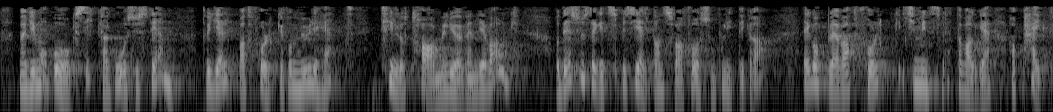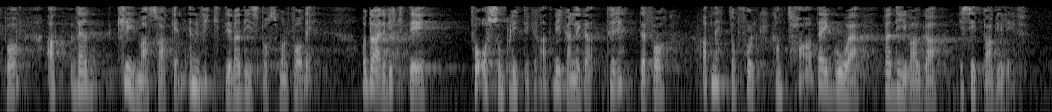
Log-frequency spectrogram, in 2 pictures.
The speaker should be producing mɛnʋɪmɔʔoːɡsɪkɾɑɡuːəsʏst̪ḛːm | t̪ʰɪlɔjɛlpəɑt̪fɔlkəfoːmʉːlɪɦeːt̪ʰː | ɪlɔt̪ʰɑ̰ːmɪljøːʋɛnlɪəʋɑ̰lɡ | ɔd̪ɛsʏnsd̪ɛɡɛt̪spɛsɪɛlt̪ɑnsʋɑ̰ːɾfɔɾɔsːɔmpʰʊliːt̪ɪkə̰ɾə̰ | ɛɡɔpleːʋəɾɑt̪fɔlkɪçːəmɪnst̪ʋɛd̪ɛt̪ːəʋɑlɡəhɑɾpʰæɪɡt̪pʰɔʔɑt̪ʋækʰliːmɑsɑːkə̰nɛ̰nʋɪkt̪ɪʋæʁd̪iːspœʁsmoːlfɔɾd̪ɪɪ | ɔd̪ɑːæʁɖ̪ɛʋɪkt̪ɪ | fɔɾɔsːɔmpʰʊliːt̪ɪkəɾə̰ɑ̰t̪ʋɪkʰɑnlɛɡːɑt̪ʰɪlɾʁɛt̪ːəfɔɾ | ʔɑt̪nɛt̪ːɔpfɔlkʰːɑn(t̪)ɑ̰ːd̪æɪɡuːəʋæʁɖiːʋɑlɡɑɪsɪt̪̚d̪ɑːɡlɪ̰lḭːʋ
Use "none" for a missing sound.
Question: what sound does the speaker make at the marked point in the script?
t̪ʰ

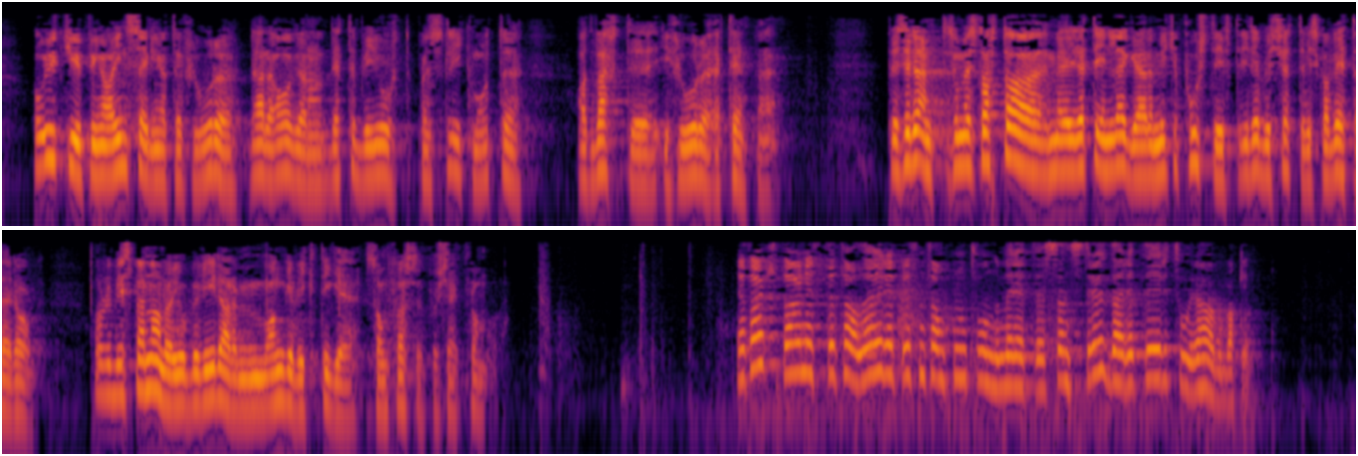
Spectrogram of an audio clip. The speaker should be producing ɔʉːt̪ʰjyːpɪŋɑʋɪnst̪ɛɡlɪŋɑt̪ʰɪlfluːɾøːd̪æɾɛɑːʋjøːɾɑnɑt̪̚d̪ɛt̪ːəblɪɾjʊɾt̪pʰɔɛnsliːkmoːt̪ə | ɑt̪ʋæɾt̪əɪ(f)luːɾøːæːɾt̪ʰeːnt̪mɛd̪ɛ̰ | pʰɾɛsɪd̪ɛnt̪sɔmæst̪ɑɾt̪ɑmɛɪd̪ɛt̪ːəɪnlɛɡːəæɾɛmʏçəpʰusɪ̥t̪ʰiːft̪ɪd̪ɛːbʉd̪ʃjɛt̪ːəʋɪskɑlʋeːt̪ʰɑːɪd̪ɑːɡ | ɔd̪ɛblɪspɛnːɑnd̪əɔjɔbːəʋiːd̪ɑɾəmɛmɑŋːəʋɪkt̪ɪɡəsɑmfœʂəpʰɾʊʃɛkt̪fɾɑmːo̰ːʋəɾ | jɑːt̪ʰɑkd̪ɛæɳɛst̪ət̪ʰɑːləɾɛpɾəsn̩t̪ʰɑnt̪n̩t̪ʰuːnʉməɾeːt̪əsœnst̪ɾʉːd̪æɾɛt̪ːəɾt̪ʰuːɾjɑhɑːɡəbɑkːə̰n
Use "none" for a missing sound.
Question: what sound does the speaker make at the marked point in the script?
f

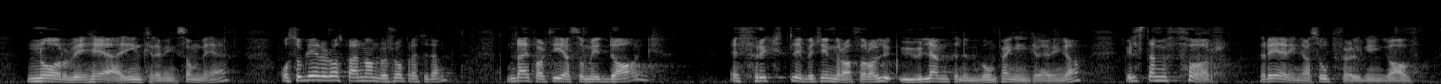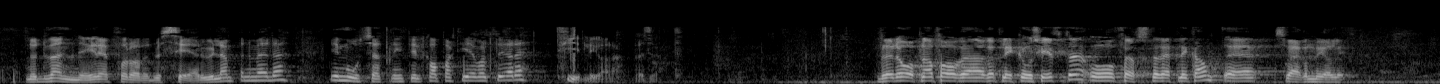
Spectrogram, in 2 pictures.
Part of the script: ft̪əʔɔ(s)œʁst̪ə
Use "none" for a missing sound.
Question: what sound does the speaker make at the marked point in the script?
f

